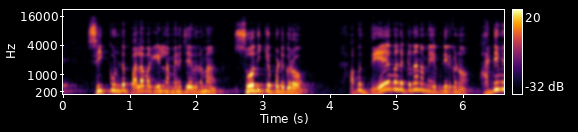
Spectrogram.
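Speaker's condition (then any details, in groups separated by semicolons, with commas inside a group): No condition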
